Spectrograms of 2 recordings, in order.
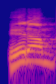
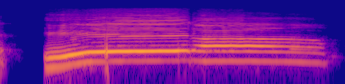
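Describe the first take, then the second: First: The first vowel is held short. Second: The first vowel is held extra long. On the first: "तो ये हो गया ह्रस्व" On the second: "ये हो गया प्लुत"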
